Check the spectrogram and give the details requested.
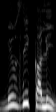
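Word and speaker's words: musically: तो यहां देखेंगे एम यू एस आई सी म्यूजिक अली म्यूजिकली देखिए यहां पे म्यूजिकली होता है।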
